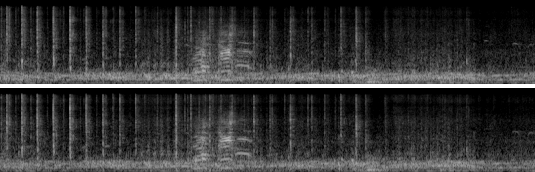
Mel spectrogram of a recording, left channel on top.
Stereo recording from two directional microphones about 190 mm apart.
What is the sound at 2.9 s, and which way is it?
Pigeon, 35° right (ahead or behind).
